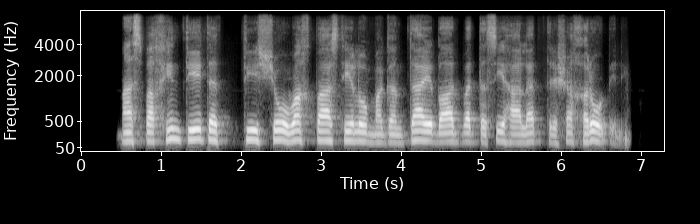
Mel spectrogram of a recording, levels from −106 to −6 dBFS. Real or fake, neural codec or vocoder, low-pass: fake; codec, 16 kHz, 1 kbps, X-Codec, HuBERT features, trained on LibriSpeech; 7.2 kHz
